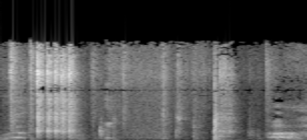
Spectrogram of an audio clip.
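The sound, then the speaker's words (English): A door shuts with a single solid thud partway through, fairly loud, during a power cut in total darkness, while people talk indistinctly before and after it. “Close the door if you want.”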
